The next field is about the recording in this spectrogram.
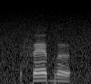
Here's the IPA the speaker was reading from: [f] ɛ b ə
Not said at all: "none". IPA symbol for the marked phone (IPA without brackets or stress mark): f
